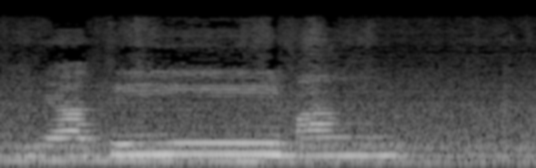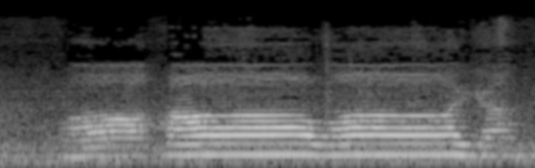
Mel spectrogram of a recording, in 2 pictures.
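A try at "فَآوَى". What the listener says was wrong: ইয়ার কেন বলতেছো? ইয়ার উপর কিছু আছে? ফা, ফা আ ওয়া। এই ইয়ার মধ্যে কোনো যে কিছু নেই, অতএব এখানে এই ওয়াটা লেখার মধ্যে আসবে, উচ্চারণে আসবে না। ইয়াতিমাং ফাআওয়া, ইয়াতিমাং ফাআওয়া।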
